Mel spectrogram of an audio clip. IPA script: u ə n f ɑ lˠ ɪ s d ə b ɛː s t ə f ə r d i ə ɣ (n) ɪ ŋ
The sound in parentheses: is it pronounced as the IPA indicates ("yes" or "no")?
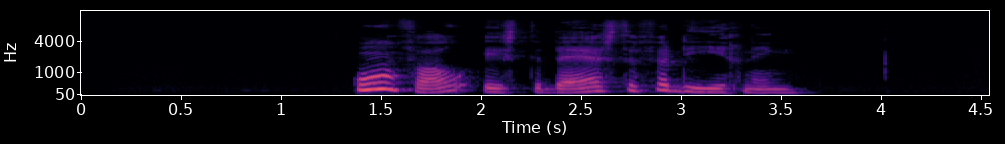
yes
